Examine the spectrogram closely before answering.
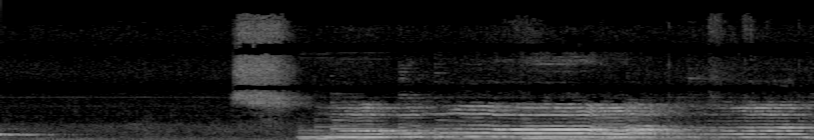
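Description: Baroque aria for mezzo-soprano and archlute: a held sung note fades into a short hush, then, after a brief breathy hiss, the voice comes back in with long held notes over plucked archlute chords.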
